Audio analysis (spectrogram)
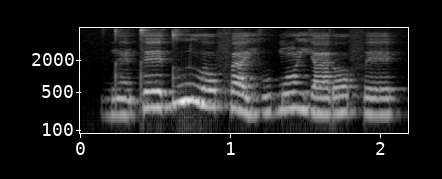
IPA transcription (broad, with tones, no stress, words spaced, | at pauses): dɛ̃˨tɛ˧du˦ lɔ˦fa˦˨ju˨˦bɔ̃˦ ja˧ɾɔ˦fɛ˧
